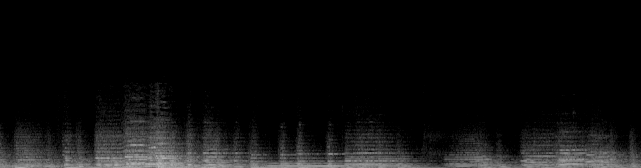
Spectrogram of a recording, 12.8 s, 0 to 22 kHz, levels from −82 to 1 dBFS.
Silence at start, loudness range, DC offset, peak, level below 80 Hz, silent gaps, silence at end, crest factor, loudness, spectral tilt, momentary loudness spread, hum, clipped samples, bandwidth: 0 s; 10 LU; under 0.1%; -12 dBFS; -42 dBFS; none; 0 s; 22 dB; -33 LUFS; -6.5 dB/octave; 15 LU; none; under 0.1%; 11.5 kHz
